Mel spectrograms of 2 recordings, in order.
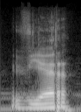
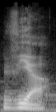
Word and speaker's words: wir: And okay, the pron pronunciation of these two are really important because you don't say uh vier or something like that. You say via okay via is v.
